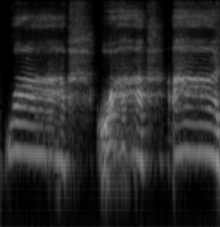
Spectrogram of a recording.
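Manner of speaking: drawn-out high wah sounds; tongues outburst demo. Shown as a demonstration. Demonstrating her tongues to the congregation, high drawn-out wah cries. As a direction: show the wordless cry of the new tongues. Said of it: "我的方言就是大声、大声".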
